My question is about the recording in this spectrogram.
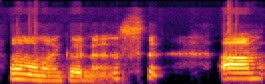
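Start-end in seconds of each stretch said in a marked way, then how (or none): none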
